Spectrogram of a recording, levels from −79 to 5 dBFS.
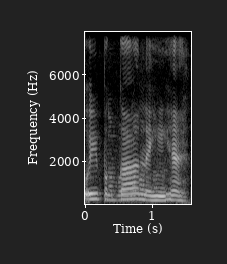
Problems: background conversations at intervals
